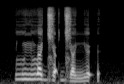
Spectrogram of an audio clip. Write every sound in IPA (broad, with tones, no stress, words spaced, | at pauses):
lĩ˦lä˦˨ d͡ʑä˦ʔd͡ʑä˨ɲɛ˦ʔ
